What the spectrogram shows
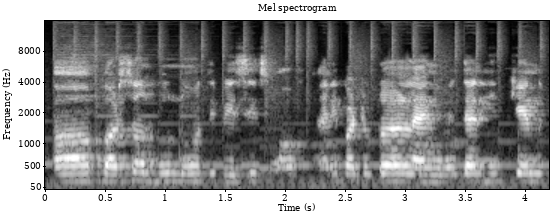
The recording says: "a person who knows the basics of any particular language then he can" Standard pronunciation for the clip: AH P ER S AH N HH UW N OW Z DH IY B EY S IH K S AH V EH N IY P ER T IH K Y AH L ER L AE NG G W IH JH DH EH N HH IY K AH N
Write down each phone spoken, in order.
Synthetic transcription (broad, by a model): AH P ER S AH N HH UW N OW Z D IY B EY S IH S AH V EH N IY P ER T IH K Y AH L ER L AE NG G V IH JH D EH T HH IY K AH N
